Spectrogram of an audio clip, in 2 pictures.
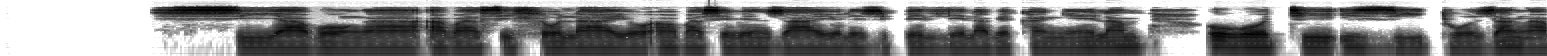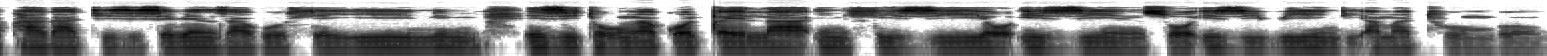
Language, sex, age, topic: North Ndebele, male, 18-24, health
